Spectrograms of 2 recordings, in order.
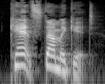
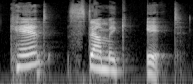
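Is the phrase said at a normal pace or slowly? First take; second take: normal pace; slowly. First: The phrase is said at normal speed. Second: The phrase is said slowly and carefully. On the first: "now let's say it at a normal pace" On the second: "repeat after me"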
